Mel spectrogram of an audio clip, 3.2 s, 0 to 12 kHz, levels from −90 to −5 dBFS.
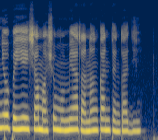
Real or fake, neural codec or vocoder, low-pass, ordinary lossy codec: real; none; none; none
